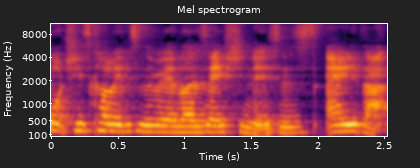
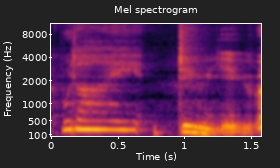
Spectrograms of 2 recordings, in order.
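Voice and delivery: slow, higher, teasing innuendo; suggestive; 5 semitones higher, slower than usual. Retold or imitated. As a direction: let the double meaning hang slowly. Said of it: "Ling's like".

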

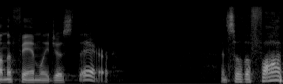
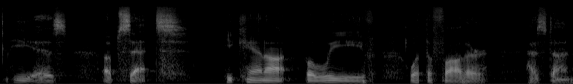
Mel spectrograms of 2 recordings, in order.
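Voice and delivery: much softer, near a whisper; hushed aside; 7 semitones lower, 11 dB quieter than usual. Acted. Preacher telling the church of the older son's anger, hushed. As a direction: lean in and hush it.

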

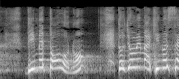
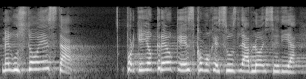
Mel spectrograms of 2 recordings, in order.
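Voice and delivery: ordinary talk

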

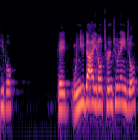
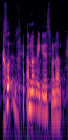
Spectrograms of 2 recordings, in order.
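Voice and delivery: ordinary talk, nothing marked

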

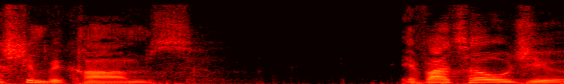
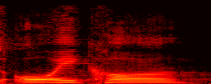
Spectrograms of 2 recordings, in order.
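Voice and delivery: oikodamio said slowly, broken after oiko; slow, careful pronunciation. Shown as a demonstration. Preacher working through a Greek word, slow and careful oikodamio. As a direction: sound out oikodamio in two careful pieces. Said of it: "I have to say that slow".

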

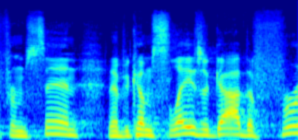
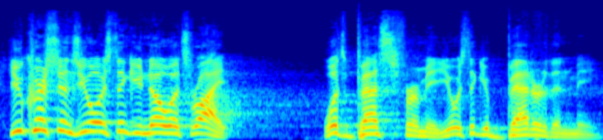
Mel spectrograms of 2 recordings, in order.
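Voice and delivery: accusing critic; 6 semitones higher, 6 dB louder than usual. Retold or imitated. Voicing critics of Christians.

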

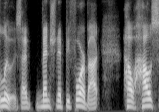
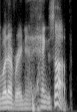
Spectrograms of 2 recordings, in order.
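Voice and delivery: normal talking voice

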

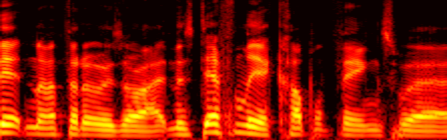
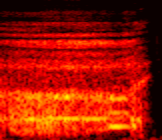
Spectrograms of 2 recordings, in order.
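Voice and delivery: sharp, high, breath-only gasp; mock gasp; 4 dB quieter than usual. Retelling a suspicion of a villain, mock gasp. Acts his suspicion at film.

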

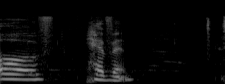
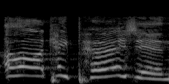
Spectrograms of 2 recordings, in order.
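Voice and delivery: higher-pitched dawning "oh, I see"; mock realisation; 5 semitones higher, slower than usual. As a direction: imitate someone who suddenly gets it. Imitating strangers' sudden realisation.

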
